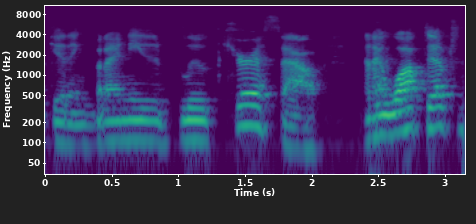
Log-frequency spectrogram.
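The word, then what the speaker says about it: Curaçao: like no it's blue correct no it's blue curacao and she's like whatever we have it in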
